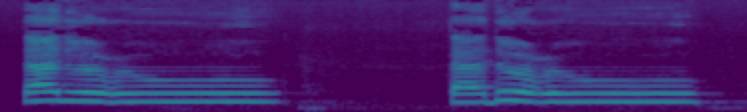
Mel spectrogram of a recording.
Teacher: دال حروف قلقلہ ہے، یہاں پہ قلقلہ ادا کیا ہے۔ واو ساکن ہے، واو ساکن سے پہلے پیش ہے، حروف مدہ ہے، ایک الف کے برابر کھینچ کر پڑھیں گے۔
